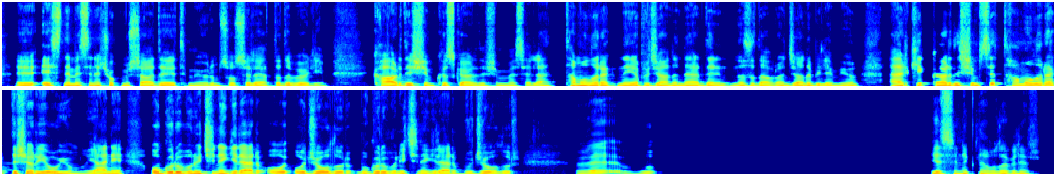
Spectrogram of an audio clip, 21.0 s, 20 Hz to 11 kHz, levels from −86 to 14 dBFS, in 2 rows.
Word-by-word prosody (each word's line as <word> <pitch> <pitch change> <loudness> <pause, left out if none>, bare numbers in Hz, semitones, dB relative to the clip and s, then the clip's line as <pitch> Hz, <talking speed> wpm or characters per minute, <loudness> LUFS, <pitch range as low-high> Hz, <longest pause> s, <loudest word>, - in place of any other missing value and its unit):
eee, 115 0 +1
esnemesine 125 +4 +1
çok 150 -1 -4
müsaade 115 0 +1
etmiyorum 105 - -5
sosyal 110 -5 -3
hayatta 105 +3 -2
da 115 -3 +1
böyleyim. 90 -5 -3 0.4
Kardeşim, 125 +5 +2
kız 135 -3 -2
kardeşim 105 -2 -3
mesela 105 - -5
tam 145 +1 +1
olarak 150 +1 +3
ne 125 0 0
yapacağını, 120 -1 0
nerede, 120 +1 0
nasıl 125 0 -3
davranacağını 120 +3 0
bilemiyor. 110 - -3 0.3
Erkek 125 - 0
kardeşimse 160 +6 +2
tam 215 +4 -3
olarak 210 -2 +1
dışarıya 155 -5 +4
uyumlu. 105 -7 -1
Yani, 120 0 +1 0.3
o 145 +1 +5
grubun 155 -1 +6
içine 155 +1 +2
girer 140 0 +3
o 130 +2 +2
ocu 125 +2 +3
olur, 130 +1 +3
bu 125 +1 -4
grubun 135 -1 +2
içine 130 -1 -3
girer 125 -2 -1
bucu 115 +4 -1
olur 120 -5 -3 0.6
ve, 120 +3 -3
ııı, - - -10
bu 120 +3 -11 2.7
Kesinlikle 125 - -2
olabilir. 145 +8 -4
125 Hz, 130 wpm, -22 LUFS, 115-145 Hz, 2.7 s, grubun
